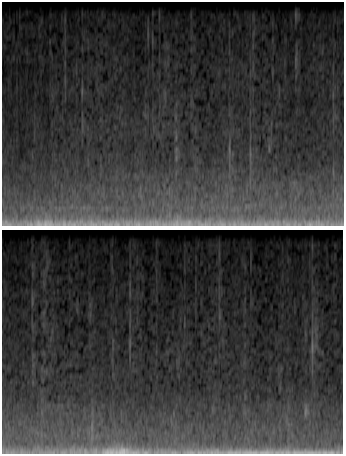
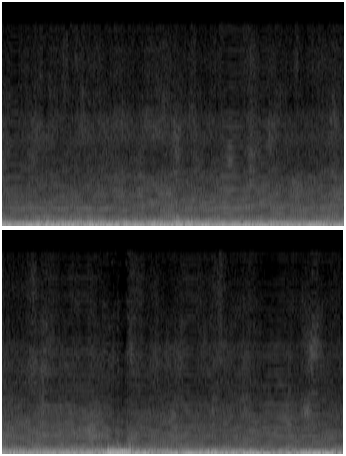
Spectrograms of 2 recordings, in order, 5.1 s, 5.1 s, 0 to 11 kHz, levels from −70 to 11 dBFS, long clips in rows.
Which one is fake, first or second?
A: second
